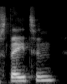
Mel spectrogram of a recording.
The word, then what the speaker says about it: Staten: So he went back to Joseph, like he pronounced his name, Joseph Staten.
